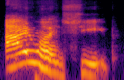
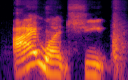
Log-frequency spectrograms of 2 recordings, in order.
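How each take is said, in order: First: I want sheep drawn out slowly, pitch lifted; slow pleading wail on I want sheep; slow whine. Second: Slow. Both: Real, not acted. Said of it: "hardcore sheep farming problems".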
